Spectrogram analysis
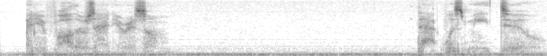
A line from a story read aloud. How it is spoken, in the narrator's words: She leans in and whispers into his ear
